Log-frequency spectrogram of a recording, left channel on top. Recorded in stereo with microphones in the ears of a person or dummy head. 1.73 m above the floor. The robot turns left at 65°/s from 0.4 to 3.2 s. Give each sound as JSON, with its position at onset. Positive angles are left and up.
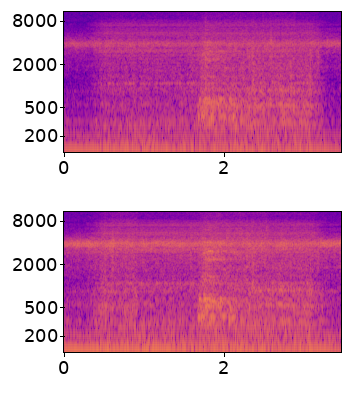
{"t": 1.6, "sound": "a cough", "azimuth_deg": 15, "distance_m": 7.0}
